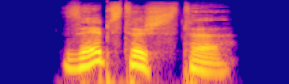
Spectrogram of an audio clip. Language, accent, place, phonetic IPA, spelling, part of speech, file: German, Germany, Berlin, [ˈzɛlpstɪʃstə], selbstischste, adjective, De-selbstischste.ogg
- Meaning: inflection of selbstisch: 1. strong/mixed nominative/accusative feminine singular superlative degree 2. strong nominative/accusative plural superlative degree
